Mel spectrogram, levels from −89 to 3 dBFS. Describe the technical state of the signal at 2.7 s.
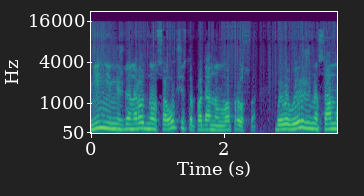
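At 2.7 s the speech signal is intact, with no audible dropout, distortion, glitch or other technical fault at that moment.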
